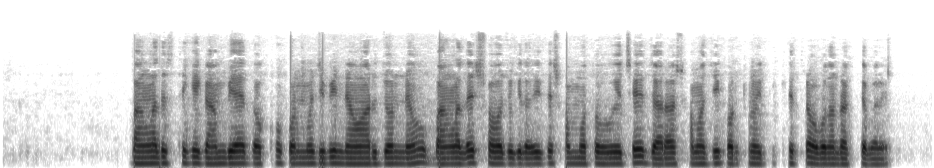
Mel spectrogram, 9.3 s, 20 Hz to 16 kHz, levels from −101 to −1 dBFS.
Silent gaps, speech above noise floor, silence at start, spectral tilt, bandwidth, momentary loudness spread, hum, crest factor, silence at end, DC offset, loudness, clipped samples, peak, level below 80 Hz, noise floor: none; 62 dB; 1.35 s; -9.5 dB/octave; 6.4 kHz; 6 LU; none; 16 dB; 0.45 s; under 0.1%; -17 LUFS; under 0.1%; -2 dBFS; -54 dBFS; -79 dBFS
